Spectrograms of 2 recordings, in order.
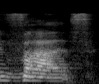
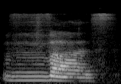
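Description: First: The word is said in the British pronunciation. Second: The word is said in the British pronunciation.

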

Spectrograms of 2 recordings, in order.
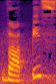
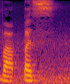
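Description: First: The second syllable is pronounced 'pis'. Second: The second syllable is pronounced 'pas'. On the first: The speaker calls it wrong. "वापिस नहीं होता है" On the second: The speaker calls it right. "शुद्ध उसका होता है वापस"

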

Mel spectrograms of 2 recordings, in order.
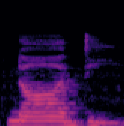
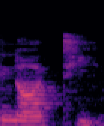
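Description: First: The middle consonant sounds like a D. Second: The middle consonant sounds like a T. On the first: "this T, sometimes we say with a D sound" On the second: "You can say naughty also"

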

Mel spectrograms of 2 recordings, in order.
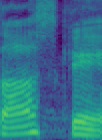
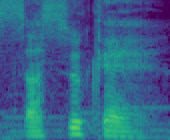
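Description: First: The name is said the usual Japanese way. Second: The name is said with Spanish-style sounds. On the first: "they pronounce Sasuke as" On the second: "I don't know why they pronounce it that way"

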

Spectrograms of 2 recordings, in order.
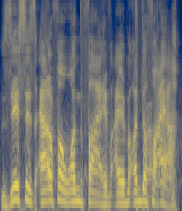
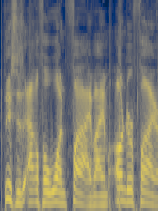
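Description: First: It is spoken with a German accent. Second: It is spoken without a German accent. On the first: The speaker calls it right. "much better, my friend" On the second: The speaker calls it wrong. "That doesn't sound very German to me"

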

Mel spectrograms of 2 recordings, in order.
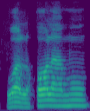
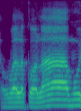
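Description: First: The vowel after the L is kept short. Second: The vowel after the L is drawn out long. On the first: The speaker calls it right. "ini pendek loh" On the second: The speaker calls it wrong. "Kolamnya kok lamnya dipanjangin lagi nih, aduh. Jangan wal kolamu, jangan gitu ya"

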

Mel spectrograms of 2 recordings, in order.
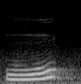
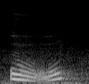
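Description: First: The pitch rises from mid to high. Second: The pitch dips low, then rises.

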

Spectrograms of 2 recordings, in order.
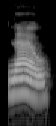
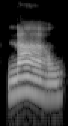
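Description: First: The vowel is closer and further back. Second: The vowel is a big, open ow sound. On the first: "this sound in a Dublin accent comes in a little bit closer and it's said further to the back of the mouth" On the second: "It's a big sound in standard Southern British"

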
